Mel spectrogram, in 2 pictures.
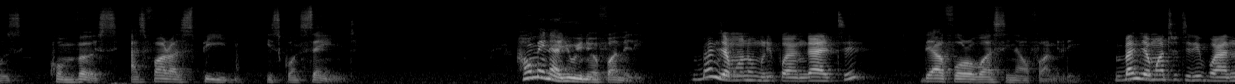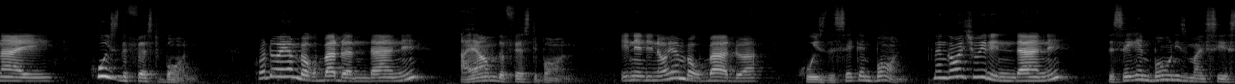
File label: Chichewa Dialogue; Malawi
